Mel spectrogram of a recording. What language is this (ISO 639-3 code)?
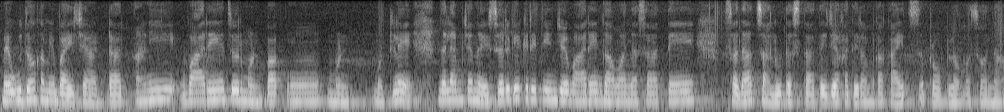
kok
